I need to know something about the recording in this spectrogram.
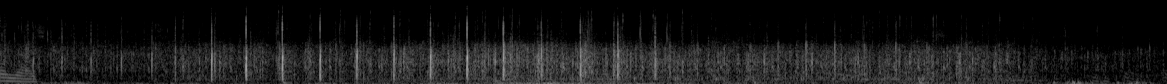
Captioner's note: applause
